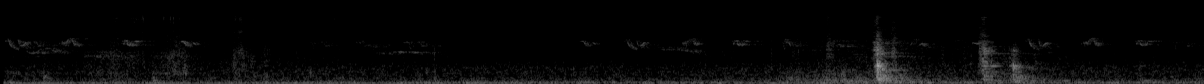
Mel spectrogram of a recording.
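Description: A small bird chirping over and over, short falling chirps a fraction of a second apart, over a faint outdoor background. Near the end come two louder knocks about a second apart.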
